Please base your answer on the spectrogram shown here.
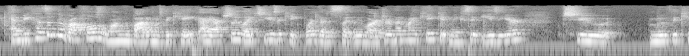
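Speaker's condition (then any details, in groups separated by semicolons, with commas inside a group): No condition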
